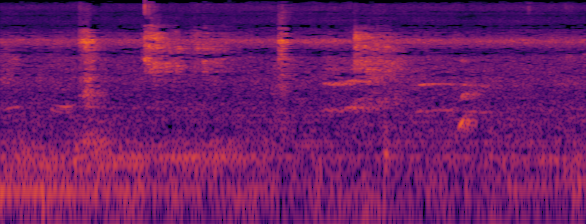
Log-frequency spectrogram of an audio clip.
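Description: Steady low hum of a mobile crane's diesel engine running, with a few short hisses and indistinct workers' voices in the background.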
